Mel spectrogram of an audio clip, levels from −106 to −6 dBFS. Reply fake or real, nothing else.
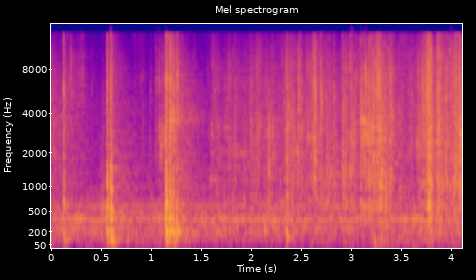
real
